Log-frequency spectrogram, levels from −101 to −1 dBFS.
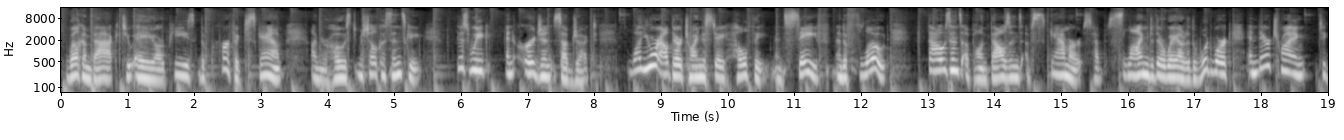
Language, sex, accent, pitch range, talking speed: English, female, American, 175-235 Hz, 145 wpm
